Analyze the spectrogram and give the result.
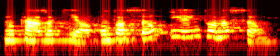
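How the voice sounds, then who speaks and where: A woman's voice: mid-range voice, expressive, moderate pace, gravelly, a bit bright, long reverb tail, recorded from a distance, dull audio. A woman teacher, walking colleagues through classroom games in an online lesson, chatty and full of fillers. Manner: chatty, demonstrates games on screen with many fillers.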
